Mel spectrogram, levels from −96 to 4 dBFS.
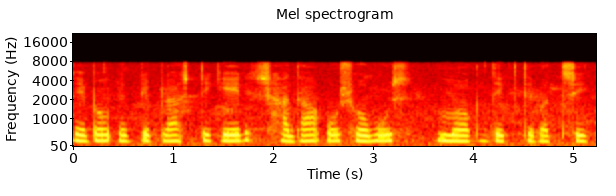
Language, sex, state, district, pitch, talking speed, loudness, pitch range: Bengali, female, West Bengal, Cooch Behar, 210 Hz, 105 wpm, -16 LUFS, 205-215 Hz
